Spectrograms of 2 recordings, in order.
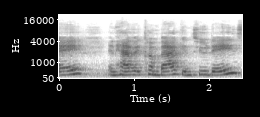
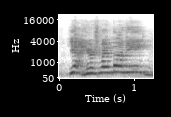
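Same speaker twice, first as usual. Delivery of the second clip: higher, louder nervous yes; frantic agreeing; 9 semitones higher, 5 dB louder than usual. Retold or imitated. Paying to escape the psychic's stare, frantic. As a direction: blurt it out to escape her stare.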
